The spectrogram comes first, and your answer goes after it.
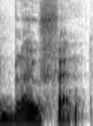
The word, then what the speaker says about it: Blowfin: Oh, and Andy mentioned the name today, the correct pronunciation. I just say Blowfin.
